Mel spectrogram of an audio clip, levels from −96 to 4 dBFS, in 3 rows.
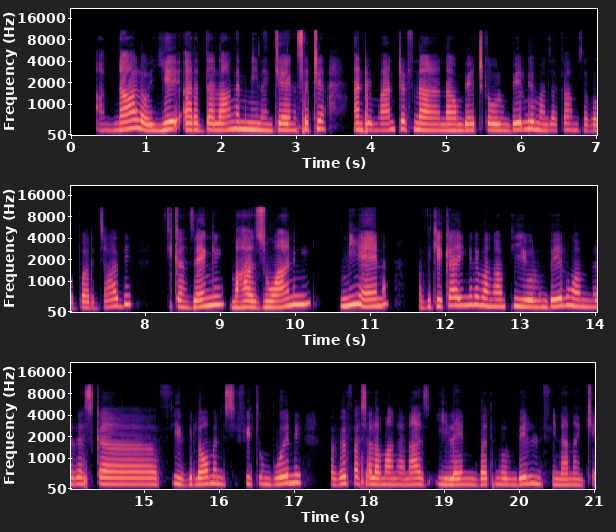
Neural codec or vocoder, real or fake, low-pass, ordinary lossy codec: none; real; none; none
